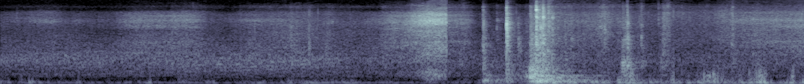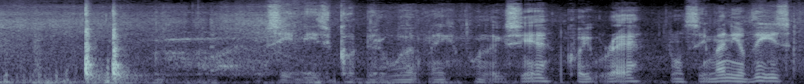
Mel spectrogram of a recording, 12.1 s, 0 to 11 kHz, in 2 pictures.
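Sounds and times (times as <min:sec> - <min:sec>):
vehicle door clicks: 0:03.6 - 0:04.9
vehicle door clunk: 0:03.6 - 0:04.9, 0:06.3 - 0:07.3.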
